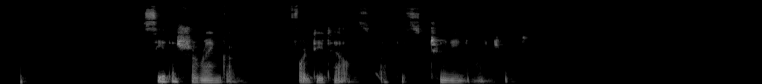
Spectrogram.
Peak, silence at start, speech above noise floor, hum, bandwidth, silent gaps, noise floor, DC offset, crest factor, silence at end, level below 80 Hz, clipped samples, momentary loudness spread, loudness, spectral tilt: -18 dBFS; 0.2 s; over 50 dB; none; 16.5 kHz; none; under -90 dBFS; under 0.1%; 26 dB; 2.35 s; -76 dBFS; under 0.1%; 18 LU; -38 LUFS; -3 dB/octave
